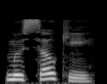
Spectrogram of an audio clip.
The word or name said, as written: musoke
